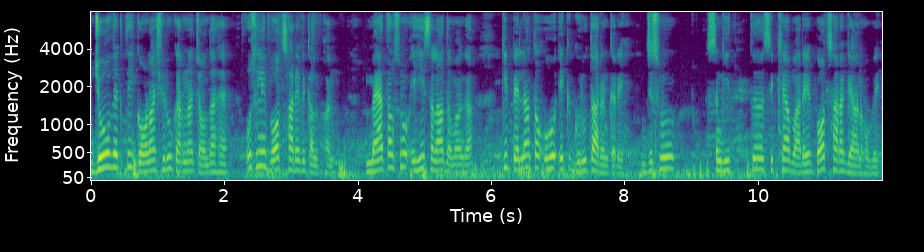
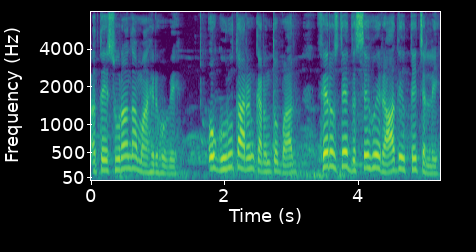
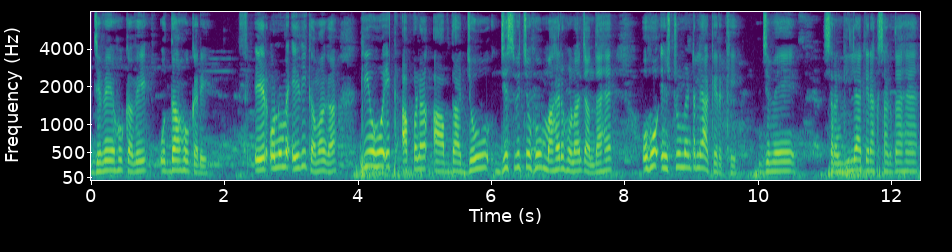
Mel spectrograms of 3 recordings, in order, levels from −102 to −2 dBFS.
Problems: none marked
